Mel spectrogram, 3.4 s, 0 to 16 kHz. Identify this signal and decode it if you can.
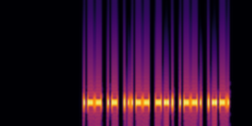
Morse code, heard as a keyed tone, about 46 wpm, 700 Hz. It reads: WA3GPP
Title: K1USN SST QSO Practice - 45wpm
